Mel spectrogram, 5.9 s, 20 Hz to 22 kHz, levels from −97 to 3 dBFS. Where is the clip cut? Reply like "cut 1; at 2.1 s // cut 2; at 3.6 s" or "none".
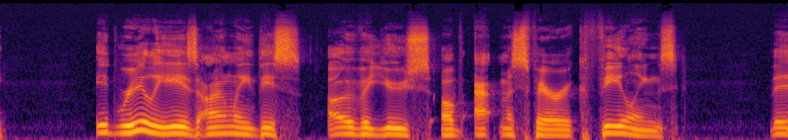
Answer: none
